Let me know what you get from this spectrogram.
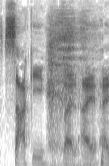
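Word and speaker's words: Psaki: cannot pronounce her name it's pronounced sake but i i say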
